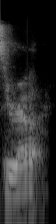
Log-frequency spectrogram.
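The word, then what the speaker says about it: Xero: QuickBooks or zero uh xcro I think it's pronounced zero those are the two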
